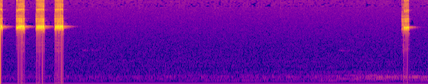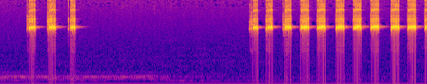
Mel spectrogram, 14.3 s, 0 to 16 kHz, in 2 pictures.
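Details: Cricket chirping at night, recorded live on a Sony PCM D100 field recorder; short bursts of high pulsed chirps separated by long quiet gaps, with a faint low hum in the middle, then a steady run resuming.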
